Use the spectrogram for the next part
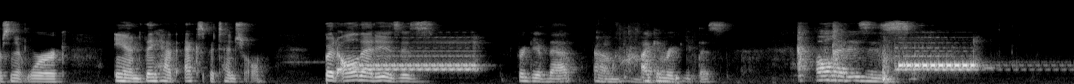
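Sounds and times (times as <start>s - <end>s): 
speech: 0.0s - 4.4s, 5.2s - 7.4s, 8.0s - 9.2s
home telephone ringing with a warbling electronic trill: 3.2s - 5.0s, 8.9s - 10.7s.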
